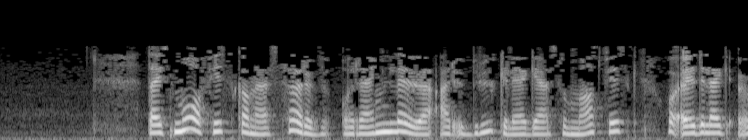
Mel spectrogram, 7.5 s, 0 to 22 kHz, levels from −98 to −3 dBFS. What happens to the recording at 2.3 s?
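At 2.3 s the speech carries the same MP3 compression damage heard through the whole clip, with nothing above 5.6 kHz and a watery, swirling texture. The likely cause is an encoder short of bits, which fits a very low bitrate around 18 kbps. It discarded the top band at a fixed cut-off and zeroed weaker frequency lines that flicker between frames. The damage is heavy, so sibilants turn metallic and dull and consonant onsets smear.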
